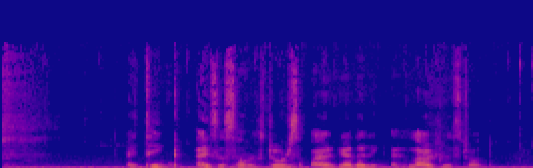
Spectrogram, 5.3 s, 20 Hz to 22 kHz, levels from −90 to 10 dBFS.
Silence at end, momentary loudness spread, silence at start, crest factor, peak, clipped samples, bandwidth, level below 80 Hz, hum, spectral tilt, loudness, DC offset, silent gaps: 0 s; 15 LU; 0 s; 18 dB; -26 dBFS; under 0.1%; 16.5 kHz; -52 dBFS; none; -5 dB/octave; -42 LUFS; under 0.1%; none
